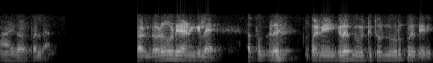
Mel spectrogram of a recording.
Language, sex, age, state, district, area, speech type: Malayalam, male, 18-30, Kerala, Malappuram, rural, conversation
